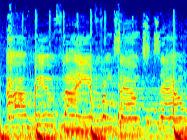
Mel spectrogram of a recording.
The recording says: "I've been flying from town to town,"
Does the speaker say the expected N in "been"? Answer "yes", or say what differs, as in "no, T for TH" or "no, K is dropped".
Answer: no, L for N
